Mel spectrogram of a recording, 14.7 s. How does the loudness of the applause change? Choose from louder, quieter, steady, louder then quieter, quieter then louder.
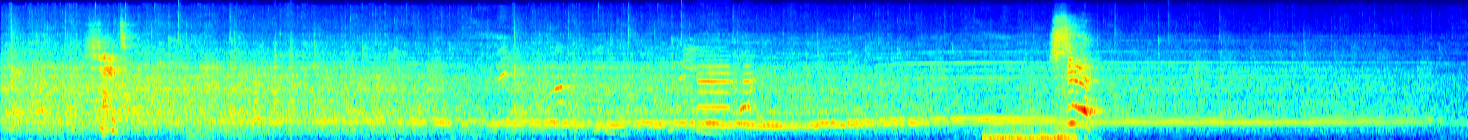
quieter.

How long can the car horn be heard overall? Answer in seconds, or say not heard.
3 s.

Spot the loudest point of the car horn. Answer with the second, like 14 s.
7 s.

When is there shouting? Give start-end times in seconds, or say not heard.
0.8-1.3, 4.9-7.5, 10.5-10.9.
